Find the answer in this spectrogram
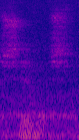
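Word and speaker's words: שמש: Se pronuncia Shemesh.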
